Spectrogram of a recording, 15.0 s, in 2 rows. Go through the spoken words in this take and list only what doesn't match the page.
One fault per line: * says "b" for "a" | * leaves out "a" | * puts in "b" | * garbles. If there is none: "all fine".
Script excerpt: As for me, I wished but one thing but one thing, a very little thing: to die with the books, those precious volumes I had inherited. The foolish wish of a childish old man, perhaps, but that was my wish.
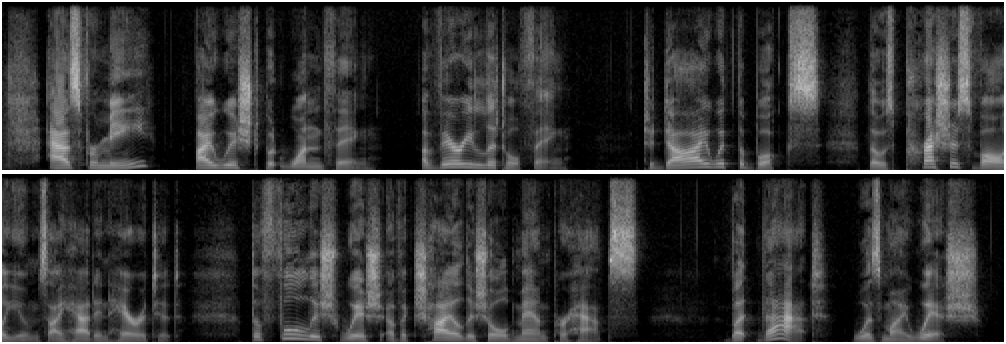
* leaves out "but one thing"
